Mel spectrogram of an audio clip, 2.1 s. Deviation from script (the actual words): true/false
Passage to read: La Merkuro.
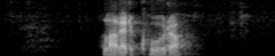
false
